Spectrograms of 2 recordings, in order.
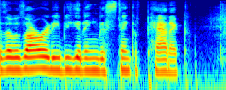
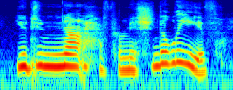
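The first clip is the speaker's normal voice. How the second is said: icy, cold tone; 4 semitones higher than usual. Narrator reads Dad's line as Hannah starts for the door: icy voice. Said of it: "Dad's voice turned icy".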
